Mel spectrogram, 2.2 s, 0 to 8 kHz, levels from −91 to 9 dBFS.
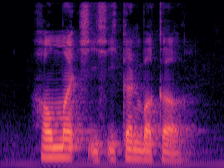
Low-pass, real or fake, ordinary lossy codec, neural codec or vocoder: none; real; none; none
